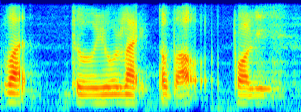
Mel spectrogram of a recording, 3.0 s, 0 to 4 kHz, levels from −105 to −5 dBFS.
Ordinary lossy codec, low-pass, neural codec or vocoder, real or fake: none; 3.6 kHz; autoencoder, 48 kHz, 32 numbers a frame, DAC-VAE, trained on Japanese speech; fake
